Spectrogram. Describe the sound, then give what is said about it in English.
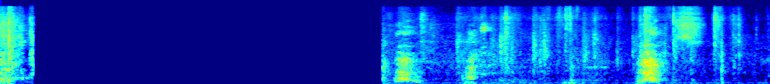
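Dogs bark in short, irregular bursts after a stretch of silence, with one louder yelp near the end. They are not loud. “Between the internet and between the damn dogs, I might just shut the thing off and call it good.”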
